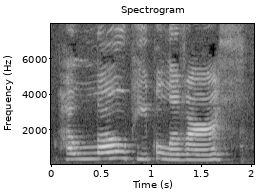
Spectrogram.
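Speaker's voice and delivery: high, bright greeting from orbit; greeting from space. Acted. Reader greets Earth as the astronaut. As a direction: call hello down to Earth.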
